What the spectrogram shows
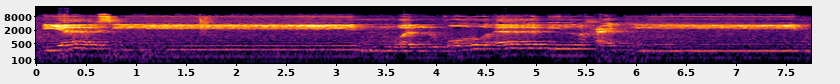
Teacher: jangan kita baca antara sin dengan wa itu kita berhenti atau putuskan suara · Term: baca wasal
